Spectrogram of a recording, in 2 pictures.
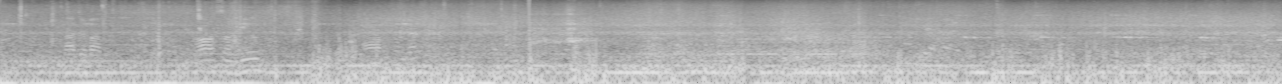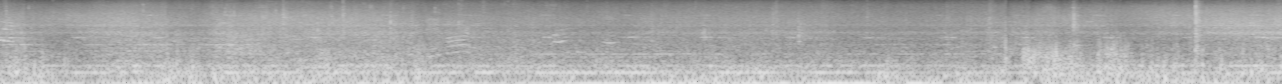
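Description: Steady low machine rumble with people talking faintly behind it.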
